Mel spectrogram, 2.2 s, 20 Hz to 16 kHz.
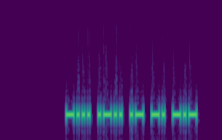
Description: Morse code, heard as a keyed tone, about 46 wpm, 700 Hz. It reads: BLANK
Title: Sentences from Top 1500 Words - New Word Drill - 45wpm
